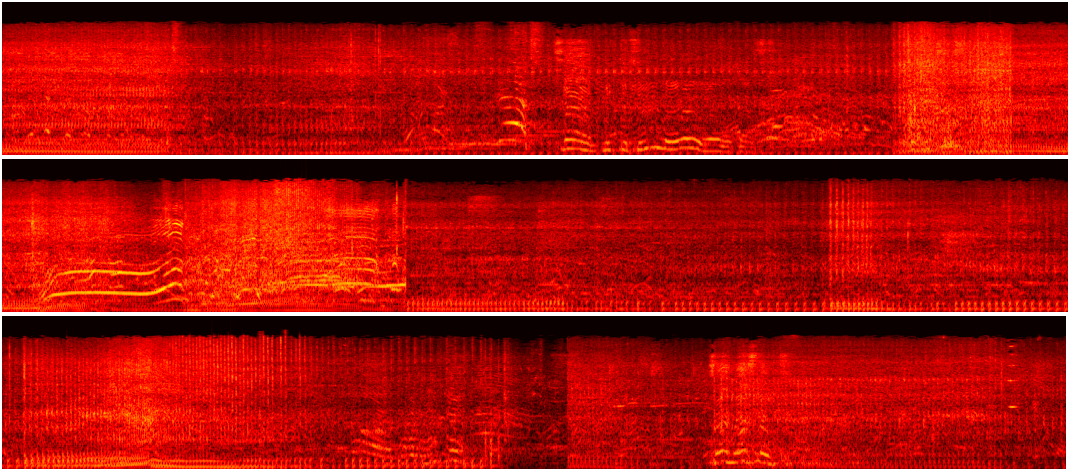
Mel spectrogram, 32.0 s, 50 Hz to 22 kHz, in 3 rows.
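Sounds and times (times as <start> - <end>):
quad engines humming: 0.0 - 31.9
engine revving: 8.8 - 16.4, 18.8 - 20.8, 21.4 - 24.5.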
